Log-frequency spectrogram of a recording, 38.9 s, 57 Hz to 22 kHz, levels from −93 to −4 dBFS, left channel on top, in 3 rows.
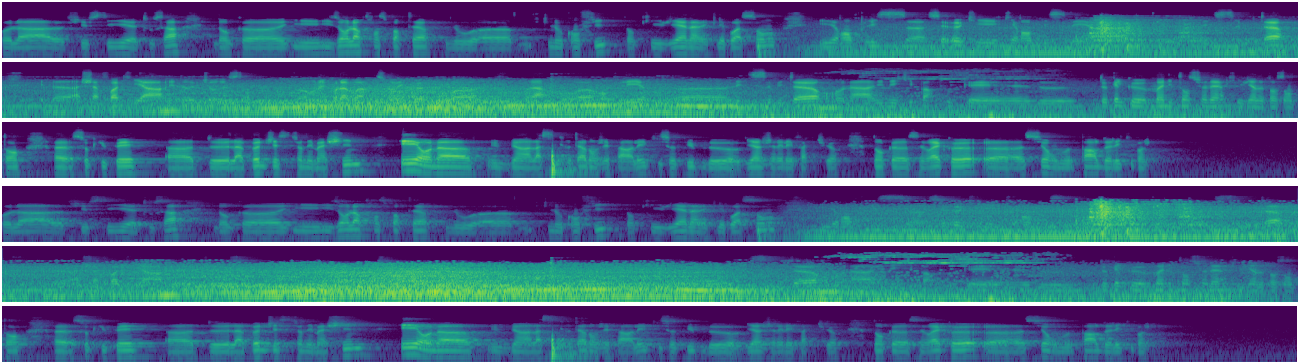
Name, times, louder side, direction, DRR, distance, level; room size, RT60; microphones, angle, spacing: voice 1, 0.0-13.2 13.5-17.7 18.2-23.7 23.9-27.3 27.6-29.5 29.9-37.4, left 7 dB, 75° left, 16 dB, 0.5 m, -40 dB
Truck, 8.0-25.7, right 6 dB, 65° right, 0.4 m, -32 dB
15.0 x 6.1 x 8.9 m, 1.3 s
head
